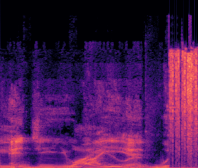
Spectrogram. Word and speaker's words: Nguyen: How you pronounce it, Chris? It's a Vietnamese name. Nguyen.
